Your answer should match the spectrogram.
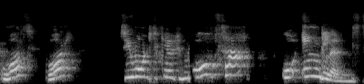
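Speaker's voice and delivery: high bewildered what; confused surprise. Retold or imitated. Answering the unexpected call, high bewildered surprise. Stunned by the sudden job offer.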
